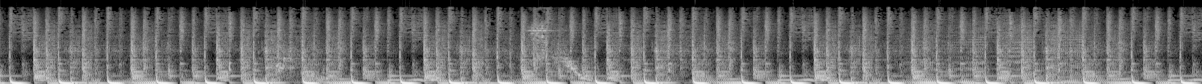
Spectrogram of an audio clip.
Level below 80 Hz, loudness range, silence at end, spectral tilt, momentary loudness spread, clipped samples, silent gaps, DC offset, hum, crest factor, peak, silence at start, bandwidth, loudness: -10 dBFS; 1 LU; 0 s; -4 dB/octave; 3 LU; under 0.1%; none; under 0.1%; none; 8 dB; 0 dBFS; 0 s; 16 kHz; -11 LUFS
